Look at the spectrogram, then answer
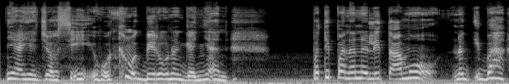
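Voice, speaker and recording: A woman's voice: on the high side, moderate pace, a little mellow, faint music behind, close to an everyday voice. A woman playing a frightened, bewildered Filipino tutor in a horror audio drama, speaking anxiously. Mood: baffled, uneasy. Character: frightened, bewildered female tutor trapped in a haunted house.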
